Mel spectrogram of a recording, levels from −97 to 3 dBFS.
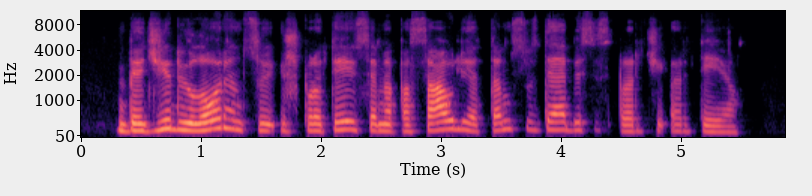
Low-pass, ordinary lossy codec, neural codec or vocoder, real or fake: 10.8 kHz; Opus, 16 kbps; none; real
